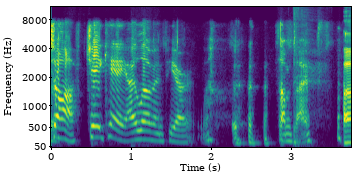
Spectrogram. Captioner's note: laugh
